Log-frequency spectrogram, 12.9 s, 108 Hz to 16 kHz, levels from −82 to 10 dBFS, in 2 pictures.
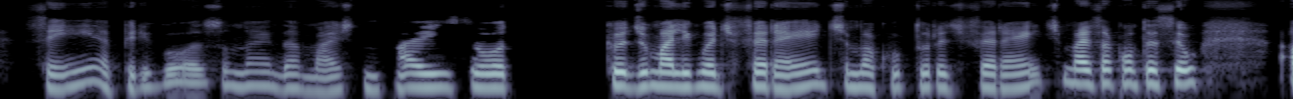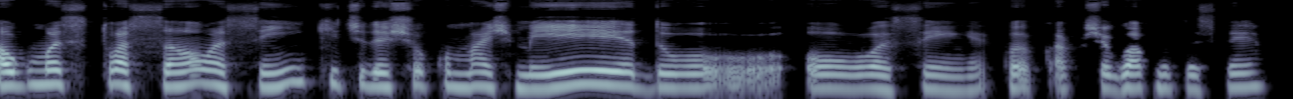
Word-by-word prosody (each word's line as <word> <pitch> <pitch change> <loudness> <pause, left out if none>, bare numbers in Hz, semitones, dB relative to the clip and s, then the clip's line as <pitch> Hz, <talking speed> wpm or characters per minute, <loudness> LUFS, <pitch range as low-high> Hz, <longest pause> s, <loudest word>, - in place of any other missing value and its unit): Sim, 210 +8 -4
é - - -3
perigoso, 125 - -6
né. 210 +1 -7
Ainda 190 -2 -6
mais 165 +1 -7
em 180 - -6
um - - -10
país 195 +1 -1
outro 195 0 +1 0.4
com 215 - +6
de 205 - 0
uma 210 -1 +6
língua 205 0 +2
diferente, 205 +2 0
uma 200 -1 -1
cultura 195 +1 -5
diferente. 190 +5 -3
Mas 235 -1 +4
aconteceu 235 0 +2 0.5
alguma 230 +2 +6
situação 225 -1 +2
assim, 210 +2 0
que 250 -2 -8
te 215 - -4
deixou 205 +1 +1
com 210 +1 -6
mais 205 0 -1
medo? 200 +1 +5
O 455 - -3
ou 185 0 0
assim 175 0 -4
com - - -1
a - - -3
com - - -8
a 180 - -5
chegou 190 +1 +1
a - - +4
acontecer? 190 +2 -6
200 Hz, 180 wpm, -25 LUFS, 185-220 Hz, 0.5 s, com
